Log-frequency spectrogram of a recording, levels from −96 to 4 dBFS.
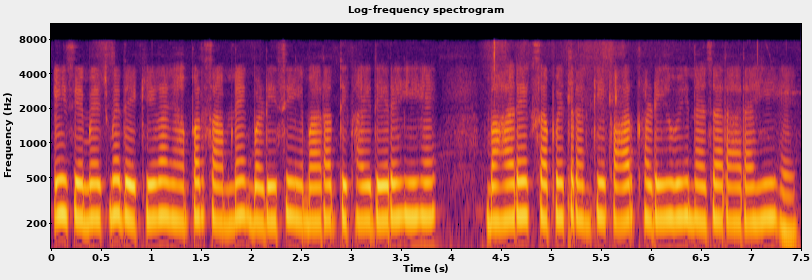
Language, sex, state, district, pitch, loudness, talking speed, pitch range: Hindi, female, Rajasthan, Jaipur, 220 Hz, -14 LUFS, 215 wpm, 210-225 Hz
